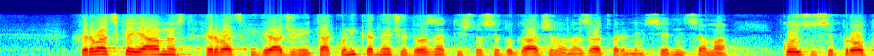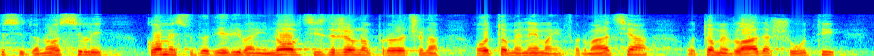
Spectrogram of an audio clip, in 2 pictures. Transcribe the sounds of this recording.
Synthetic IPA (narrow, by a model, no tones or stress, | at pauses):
xrʋat̪skajaːʋno̞st̪xr̩ʋaːt̪skiɡɾad͡ʑanit̪ako̞nikad̪ne̞ːt͡ɕe̞d̪o̞znat̪iʃt̪o̞se̞d̪o̞ɡaːd͡ʑalo̞nazat̪ʋo̞ɾe̞nimsje̞d̪nit̪sama | ko̞jisuse̞pɾo̞ːpisid̪o̞no̞siliko̞me̞sud̪o̞d̪jeʎiːʋanino̞ːʋt̪siizd̪r̩ʒaʋno̞ɡ̚pɾo̞ɾat͡ʃunao̞t̪o̞me̞ne̞ːmainfo̞ɾmaːt̪sijao̞t̪o̞me̞ʋlˠaːd̪aʃuːt̪i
